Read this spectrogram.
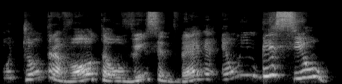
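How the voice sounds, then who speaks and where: A podcast host with a southern Brazilian accent talks films casually and opinionatedly, telling stories in an emphatic, colloquial manner. His voice is very high-pitched, swooping wildly in pitch, and a little slow.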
